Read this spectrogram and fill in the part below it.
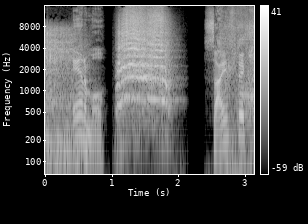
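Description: An elephant trumpets loudly.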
